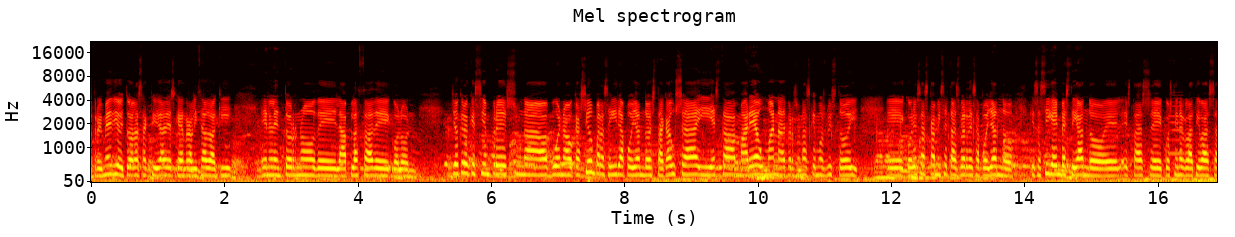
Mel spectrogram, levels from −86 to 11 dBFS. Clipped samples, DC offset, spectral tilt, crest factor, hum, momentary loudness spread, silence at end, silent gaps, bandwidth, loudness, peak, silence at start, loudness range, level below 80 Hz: under 0.1%; under 0.1%; -8.5 dB/octave; 14 dB; none; 6 LU; 0 s; none; 7.2 kHz; -17 LUFS; -2 dBFS; 0 s; 1 LU; -32 dBFS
